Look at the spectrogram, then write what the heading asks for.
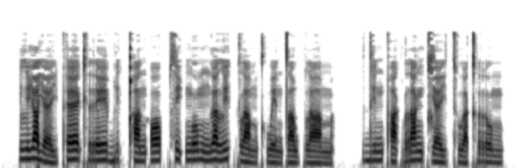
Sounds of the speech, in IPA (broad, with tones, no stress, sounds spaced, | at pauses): l i˥˩ a̯ j ɛː˩˦ j pʰ ɛː˥˩ kʰ r eː˥˩ b i˦˥ t̚ pʰ a˦˥ n ʔ ɔː˦˥ p̚ s i˥˩ ʔ ŋ oː˥˩ m ŋ ɯ˥˩ a̯ l i˥˩ t̚ k l a˨˩ m kʰ w e˨˩ n t a˧ w p l a˧ m | d i˦˥ n pʰ a˨˩ k̚ r a˥˩ ŋ t͡ɕ ɛː˨˩ j tʰ u˩˦ a̯ kʰ r o˧ m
